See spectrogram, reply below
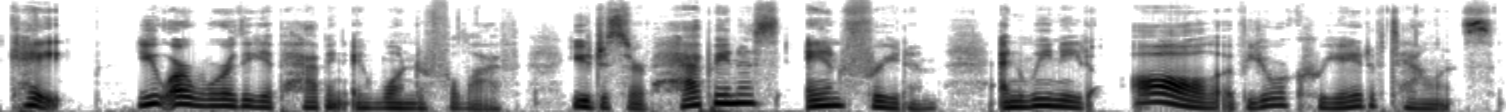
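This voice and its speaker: Reader putting on a brassy southern best friend, drawling, gravelly, cheerleader energy, dry booth sound. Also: mid-range voice, very animated, moderate pace, few pauses, no echo, pitched above the performer's own voice. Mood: cheering. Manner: loud, emphatic cheerleading.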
